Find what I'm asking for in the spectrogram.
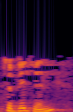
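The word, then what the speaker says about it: Tchividjian: Yes, his last name is Trevijan. – 他的姓是叫 Trevijan. – It sounds like a C-H, but it's spelled with a T.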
